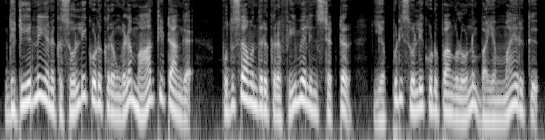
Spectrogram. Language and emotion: Tamil, fearful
